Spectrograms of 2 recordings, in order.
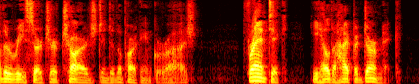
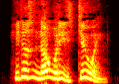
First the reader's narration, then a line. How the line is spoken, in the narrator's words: my researcher yelled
